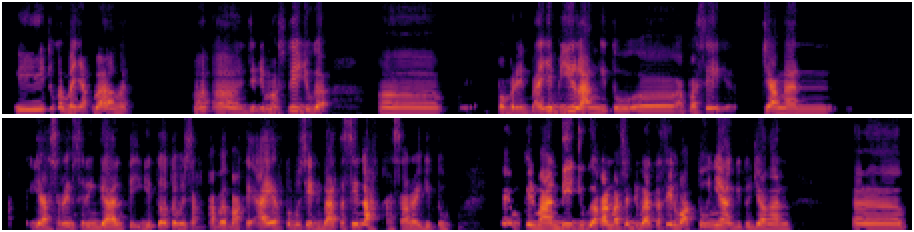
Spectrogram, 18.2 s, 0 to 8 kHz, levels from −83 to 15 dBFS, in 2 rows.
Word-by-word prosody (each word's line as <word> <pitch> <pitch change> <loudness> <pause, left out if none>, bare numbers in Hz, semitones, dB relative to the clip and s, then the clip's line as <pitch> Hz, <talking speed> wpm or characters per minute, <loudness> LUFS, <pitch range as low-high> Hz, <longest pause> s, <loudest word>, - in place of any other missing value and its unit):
I 185 0 -2
itu - - -13
kan 270 - -2
banyak 190 -3 -1
banget, 195 +2 0 0.6
heeh, 205 -8 -4 0.2
jadi 180 - -7
maksudnya 230 +6 -3
juga, - - +1 0.6
eee, 170 -1 -4 0.6
pemerintahnya 200 - 0
bilang 195 -7 +4
gitu, 160 0 -5
eee, 160 0 -1
apa 210 - -5
sih 480 - -4 0.4
jangan 160 -2 0 1.1
Ya 165 - +2
sering-sering 175 -1 -5
ganti 165 0 +3
gitu 180 +2 -10
atau 285 -1 0
misal 265 - -6
apa 210 -1 -1
pakai 155 -4 -2
air 195 +3 +4
tuh 250 - -6
musti 225 -4 -3
dibatasin 175 +9 +1
lah 230 - +6
kasarnya 160 +4 -3
gitu, 150 -3 -11 0.5
kayak 180 - -2
mungkin 225 +3 +1
mandi 200 +4 +8
juga 205 0 +3
kan 230 - +9
maksudnya 205 +1 +1
dibatasin 200 +5 +2
waktunya 195 +1 +1
gitu 155 +1 -11
jangan, 165 0 0 0.6
eee, 170 -1 -1
180 Hz, 140 wpm, -23 LUFS, 170-205 Hz, 1.1 s, kan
